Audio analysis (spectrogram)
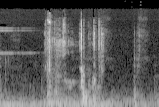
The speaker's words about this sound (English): can you give me a typewriter sound clip to get tee up the first conversation?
